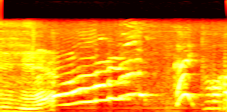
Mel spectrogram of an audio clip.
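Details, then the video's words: Pet dog "talking" back to its owner: a drawn-out, rising and falling howling moan followed by short yowling syllables, with the owner's voice nearby. "talking dog"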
